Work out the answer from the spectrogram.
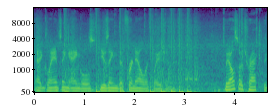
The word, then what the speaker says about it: Fresnel: I just learned that it's pronounced Fresnel, so that's neat.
